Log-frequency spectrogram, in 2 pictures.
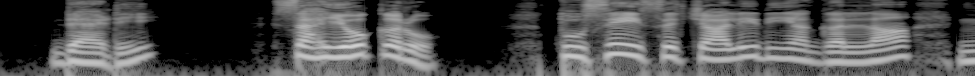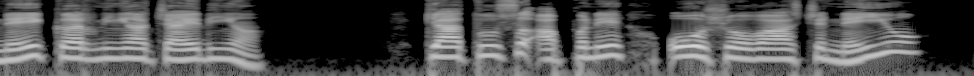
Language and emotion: Dogri, angry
